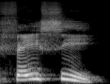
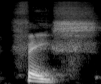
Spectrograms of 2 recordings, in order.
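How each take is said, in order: First: The word ends with an added i vowel. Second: The word ends on an S sound. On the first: "A gente fala assim" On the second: "A gente não termina com esse sonzinho de S"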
